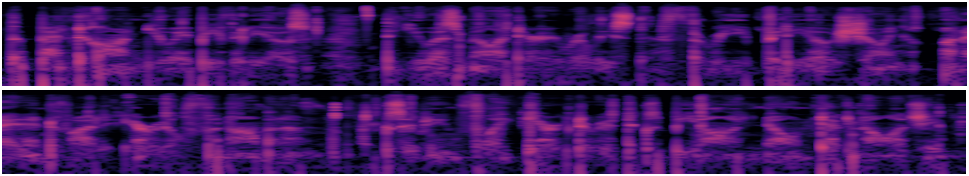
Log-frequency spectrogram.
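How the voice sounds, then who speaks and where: An ASMR host speaking in a breathy, unvoiced whisper, reading aloud and musing casually. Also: low-quality recording.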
